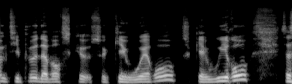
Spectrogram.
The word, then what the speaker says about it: Wero: Vous êtes responsable du développement de Wero, W-E-R-O, le porte-monnaie électronique européen, qui a 1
